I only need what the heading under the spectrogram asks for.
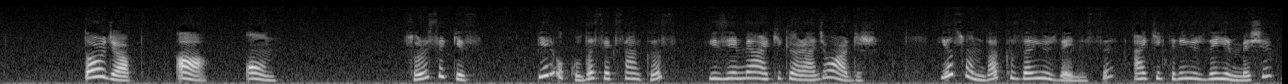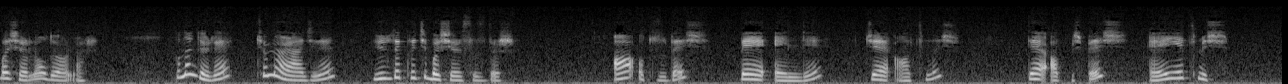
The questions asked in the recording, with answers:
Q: Buna göre tüm öğrencilerin yüzde kaçı başarısızdır?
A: Doğru cevap D 65.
